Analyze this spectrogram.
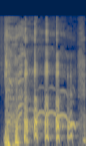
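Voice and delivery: high burst of real laughter; big real laugh. Real, not acted. Laughs at own story.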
